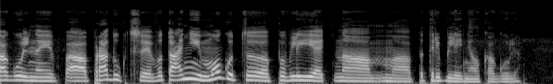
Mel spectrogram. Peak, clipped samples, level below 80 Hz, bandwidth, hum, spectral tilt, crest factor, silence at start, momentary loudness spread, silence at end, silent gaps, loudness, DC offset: -2 dBFS; under 0.1%; -42 dBFS; 13.5 kHz; none; -7 dB/octave; 14 dB; 0 s; 8 LU; 0.3 s; none; -17 LUFS; under 0.1%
